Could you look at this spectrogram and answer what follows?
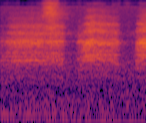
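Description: A crow caws outdoors in nature, two or three harsh calls from a moderate distance over a faint, steady background hum.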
